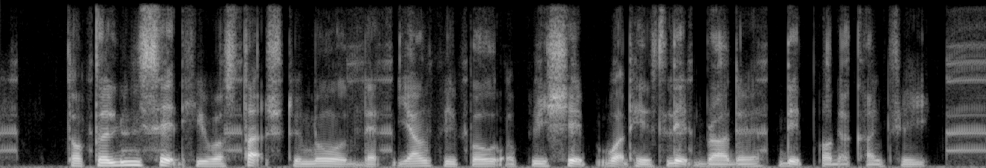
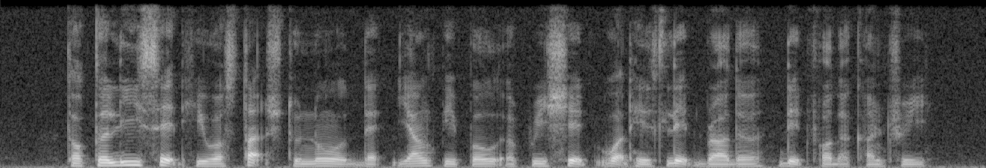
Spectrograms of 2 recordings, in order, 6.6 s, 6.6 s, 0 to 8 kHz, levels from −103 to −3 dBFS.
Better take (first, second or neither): second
